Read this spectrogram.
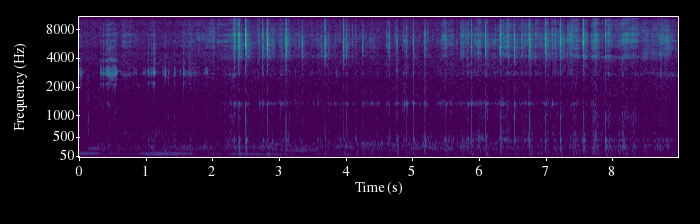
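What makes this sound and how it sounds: Long fingernails scratch the fibrous surface of a hollow coconut-shell hamster hideout, which has an opening and paper bedding inside and sits on a coconut-shell stand on a table. A soft, dry, bright scratching runs throughout, with a low hum early on and a series of sharp, quick clicks that die away almost instantly.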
